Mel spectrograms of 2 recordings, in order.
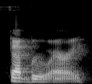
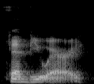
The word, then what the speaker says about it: February: pronounce it properly three February unlike January February has an R before the U which gets caught in a lot of people's tongues a lot of people pronounce February like February four floxinosa nylophilification the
